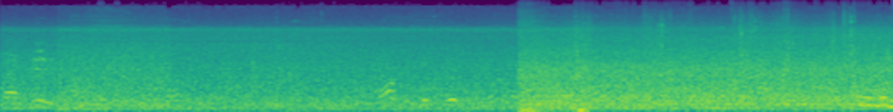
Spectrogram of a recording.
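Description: Continuous rushing water, broad and steady like a flowing river, growing a bit louder partway through, with a soft low bump or two.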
